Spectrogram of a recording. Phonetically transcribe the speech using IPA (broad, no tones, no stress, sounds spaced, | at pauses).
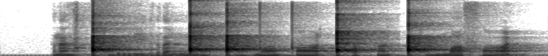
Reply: ɾ ã z ǃʰ ə̤ r i r ɐ ŋ͡ǃ a̤ ǃ a̤ dˤ ã tˤ ə̃ u̯ ǃʰ ʌ q ã ǃʰ i̤ n ɐ sˤ ĩ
